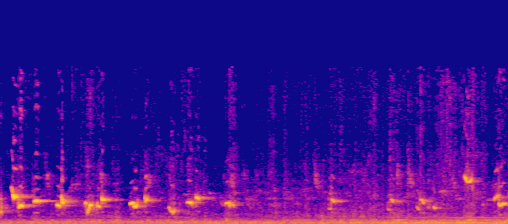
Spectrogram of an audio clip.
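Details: Sooty-headed bulbul singing a rapid ropel stimulus track to make birds sing eagerly: crisp bubbling notes with quick downward slurs in a dense burst, then sparser, fainter phrases over steady low noise.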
